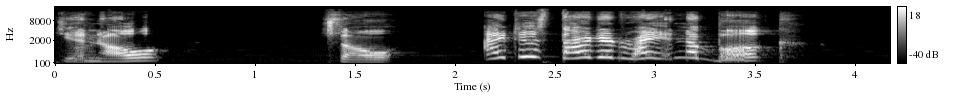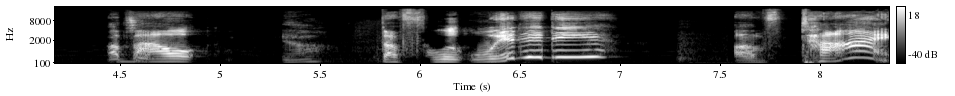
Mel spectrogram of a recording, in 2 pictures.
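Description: A man speaks at a very slow pace in a put-on character voice, with long, frequent pauses and faint music playing in the background. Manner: laid-back surfer-bro slang, dreamy.

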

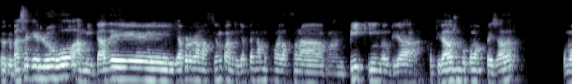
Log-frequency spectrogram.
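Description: With an unremarkable speaking voice, a man talks at a fairly quick pace, his medium pitch held in fairly even intonation. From Spain, Toledo. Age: 20s. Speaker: powerlifter. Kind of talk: casual chat.

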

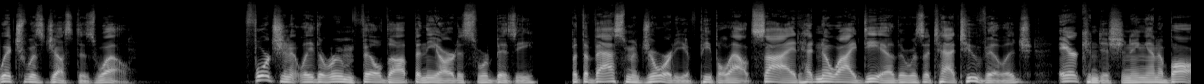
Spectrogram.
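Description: An ordinary speaking voice from a man, fairly low in pitch with lively intonation, at a moderate pace on a very clean recording with a silent background. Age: 60s. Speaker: author and former concert promoter. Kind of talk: reading aloud.

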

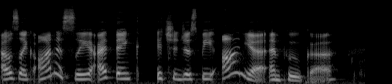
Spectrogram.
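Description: A woman projects a raised, high-pitched voice with a bright, sharp tone and very wide pitch swings on a very clean recording with a silent background. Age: 30s. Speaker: math teacher. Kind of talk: casual chat.

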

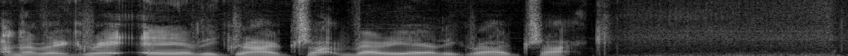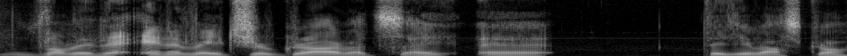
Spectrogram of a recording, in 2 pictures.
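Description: A man's fairly high voice at a fairly slow pace, with very even loudness, fairly even intonation and long, frequent pauses. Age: 30s. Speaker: radio DJ. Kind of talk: radio show presenting.

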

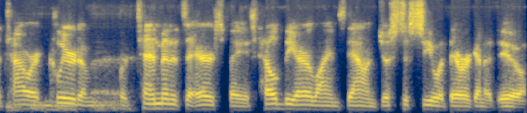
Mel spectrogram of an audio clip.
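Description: An American accent marks this man's very fast speech, which has hardly any pauses, a medium pitch and fairly even intonation. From US, grew up at Air Force Academy, Colorado. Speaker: aviation photographer and airport line service tech. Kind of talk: casual chat.

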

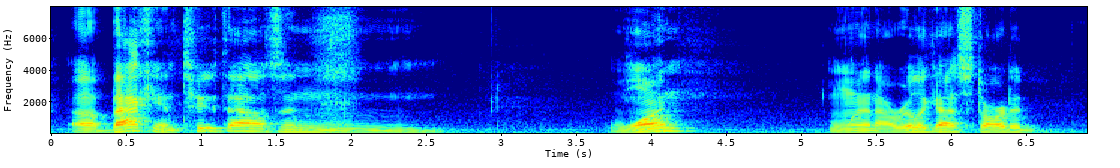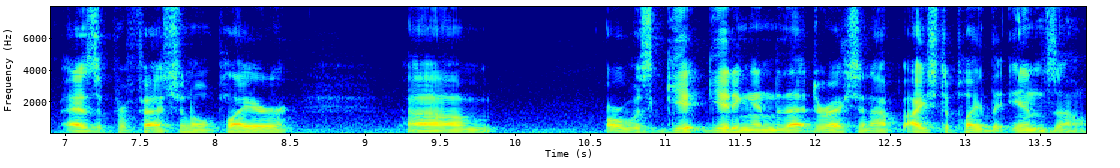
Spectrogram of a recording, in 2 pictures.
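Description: Speaking with a Tennessee accent at a fairly slow pace, a man with a medium pitch leaves long, frequent pauses. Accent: US Southern (Tennessee). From West Tennessee (rural, near Covington). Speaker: musician. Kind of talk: casual interview chat.

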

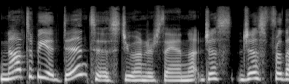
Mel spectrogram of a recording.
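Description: A woman talks with a Southern US accent. The recording is very clean, with a silent background and a dry, close sound with no echo. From US South (North Carolina). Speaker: podcast co-host. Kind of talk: casual chat.

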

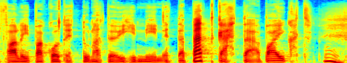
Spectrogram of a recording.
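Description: At a moderate pace, a plain, everyday voice comes through on a very clean recording with a silent background and a dry, close sound with no echo. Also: man. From Ostrobothnia, Finland. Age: 20s. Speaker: intensive care nurse and podcast co-host. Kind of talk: casual chat. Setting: home studio.

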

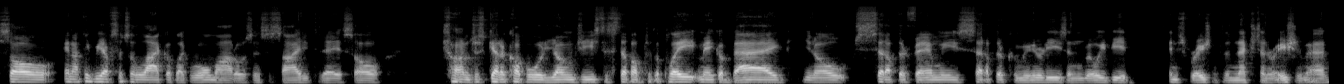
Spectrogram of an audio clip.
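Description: On a very clean recording with a silent background, a man with an American accent speaks at a very fast pace in a fairly low pitch with monotone, flat intonation. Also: dry, close sound with no echo. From New Jersey (North Jersey). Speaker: marketing agency owner. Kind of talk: casual chat.

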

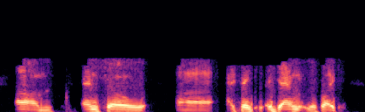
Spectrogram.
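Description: A man speaks at a medium pitch. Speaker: songwriter, producer and music professor. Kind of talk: casual interview. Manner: animated.

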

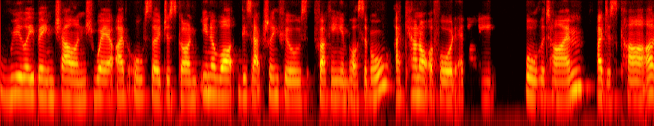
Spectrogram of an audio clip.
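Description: A woman of medium pitch with an Australian accent, at a moderate pace over a quiet background. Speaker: marketing strategist and solo mother. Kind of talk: interview.

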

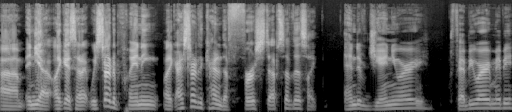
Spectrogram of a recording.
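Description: On a very clean recording with a silent background, a man with an American accent talks fairly quickly in a bright, sharp tone with ordinary pitch variation. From United States. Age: 30s. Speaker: NFT project founder, entrepreneur. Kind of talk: casual interview. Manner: hesitant, many fillers.

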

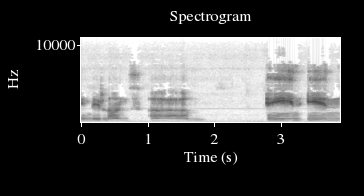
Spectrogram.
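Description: Background noise is noticeable in this clip. Over it, a woman talks. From United States. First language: English (speaking Dutch). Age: 60s. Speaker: Dutch learner. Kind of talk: interview. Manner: halting, many hesitations.

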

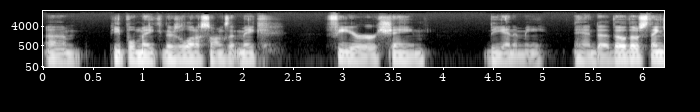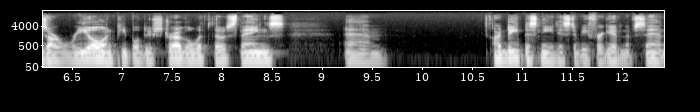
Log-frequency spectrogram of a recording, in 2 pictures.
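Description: A man's medium-pitched, monotone voice at a moderate pace, broken by long, frequent pauses. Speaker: worship pastor and podcast host. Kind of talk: casual chat, podcast discussion.

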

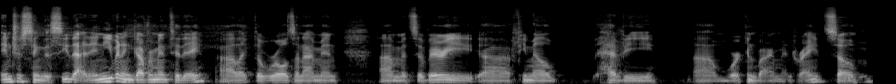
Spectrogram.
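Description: Speaking with a western Canadian accent, a man with a very deep, low pitch and a bright, sharp tone talks at a moderate pace with ordinary pitch variation, in a very clean recording with a silent background. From Edmonton, Alberta, Canada (Métis). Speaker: musician and public service worker, former firefighter. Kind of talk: casual interview. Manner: hesitant, many fillers.

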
